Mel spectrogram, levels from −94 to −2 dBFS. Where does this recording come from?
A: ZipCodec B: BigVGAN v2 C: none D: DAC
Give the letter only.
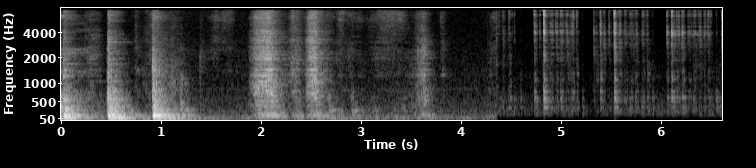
C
